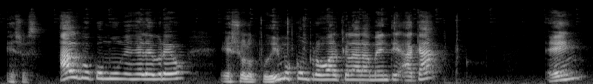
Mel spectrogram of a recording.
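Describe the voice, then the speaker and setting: A man gives a video lecture on Hebrew grammar, guiding viewers step by step through examples on screen. His pitch rises and falls widely as he stresses points, and he slows right down to sound out each syllable. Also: very animated, fairly bright tone. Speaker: Bible teacher.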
